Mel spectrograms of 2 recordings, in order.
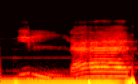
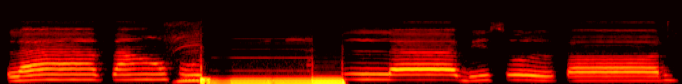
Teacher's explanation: Illa, lamnya kurang panjang dikit.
